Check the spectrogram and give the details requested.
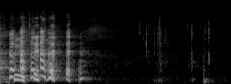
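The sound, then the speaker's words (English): A few light clicks and small plastic clatters of dice being picked up after being poured out onto a lap, soft, following a short burst of talking at the start. “While he picks up all of the dice so that he poured out.”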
